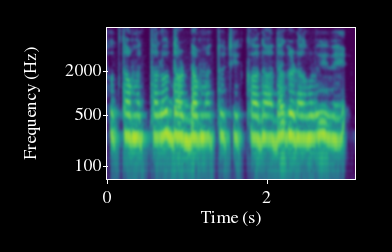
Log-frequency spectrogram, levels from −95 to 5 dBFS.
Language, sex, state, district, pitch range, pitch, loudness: Kannada, female, Karnataka, Bidar, 245-260 Hz, 250 Hz, -15 LUFS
